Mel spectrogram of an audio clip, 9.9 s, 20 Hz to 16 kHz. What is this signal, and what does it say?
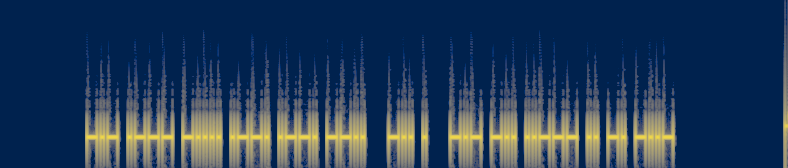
Morse code, heard as a keyed tone, about 28 wpm, 700 Hz. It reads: KJ6PPZ DE KD2INX
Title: USA Callsign DE Callsign 28wpm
